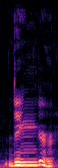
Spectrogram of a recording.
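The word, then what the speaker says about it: Schrödinger: So another researcher comes along, and his name is Schrodinger, Erwin Schrodinger, S-C-H-R-O, with an umlaut over the O, so we pronounce it Schrodinger.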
